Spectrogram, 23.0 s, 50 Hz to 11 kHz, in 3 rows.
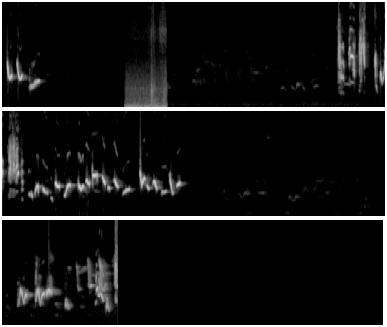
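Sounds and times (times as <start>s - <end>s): songbird chirping and trilling: 0.0s - 1.3s, 2.6s - 17.7s
short burst of noise: 2.5s - 3.3s.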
